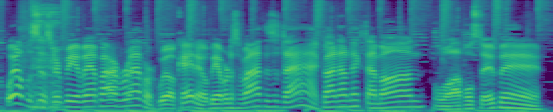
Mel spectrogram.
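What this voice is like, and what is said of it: Dramatic radio announcer voice. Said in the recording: “radio voice”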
